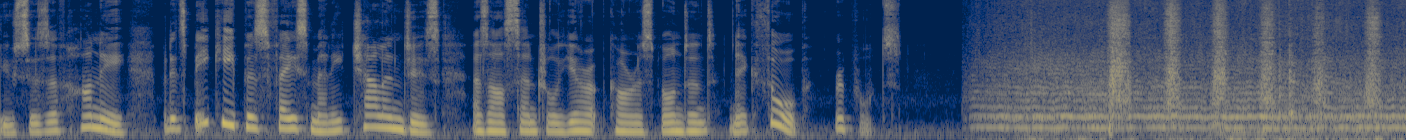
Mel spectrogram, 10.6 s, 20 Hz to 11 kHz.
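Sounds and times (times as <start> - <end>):
speech: 0.0 - 7.4
bees buzzing around beehives in a Transylvanian village: 7.2 - 10.5.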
